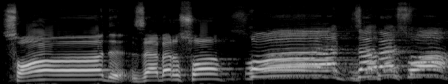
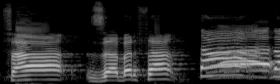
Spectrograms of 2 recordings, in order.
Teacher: इसमें सीटी की आवाज भी आएगी और इसे मोटा करके पढ़ेंगे क्योंकि सौद हुरूफ मुस्तारिया में से है।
